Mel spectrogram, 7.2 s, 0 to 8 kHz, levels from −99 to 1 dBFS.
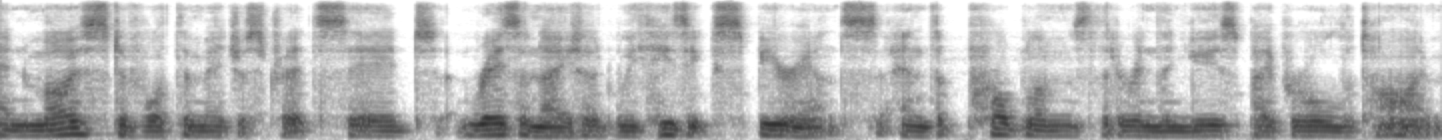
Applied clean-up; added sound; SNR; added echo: none; none; none; reverberation time 0.2 s.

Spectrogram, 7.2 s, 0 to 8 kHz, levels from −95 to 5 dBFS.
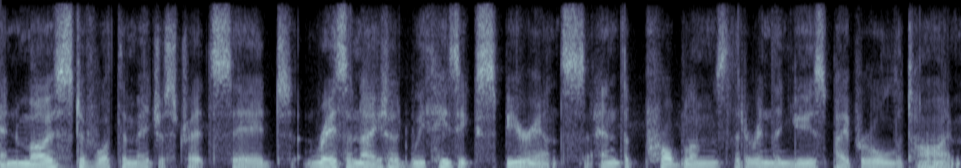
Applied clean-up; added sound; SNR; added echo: none; none; none; none.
